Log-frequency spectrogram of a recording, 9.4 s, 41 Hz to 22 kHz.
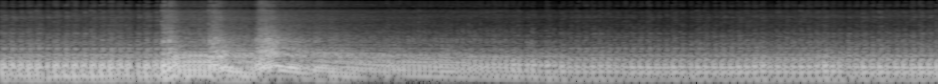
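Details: Honda CB360T twin motorcycle started after many years off the road: quick throttle blips rise and fall cleanly, then it settles into an even, steady idle with no knocks; normal running.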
